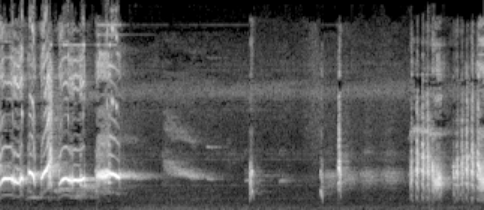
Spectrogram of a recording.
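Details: Chinese hwamei giving clear, warbling whistled phrases with rapid trills, then a pause broken by a few sharp single notes and a final burst of quick, rich repeated notes.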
